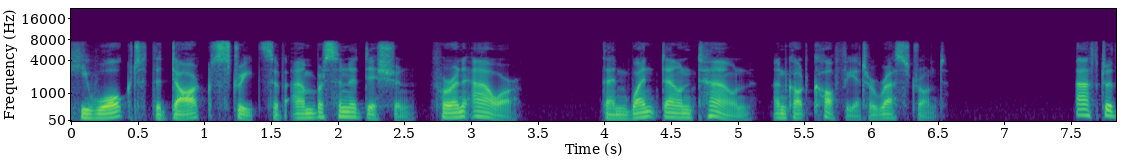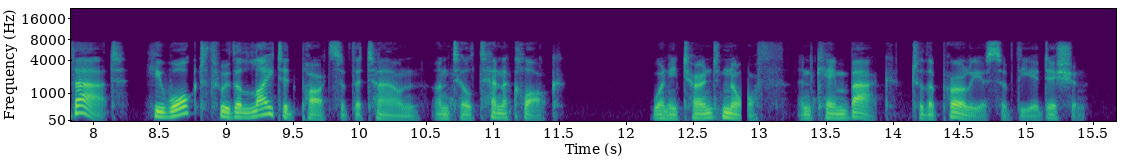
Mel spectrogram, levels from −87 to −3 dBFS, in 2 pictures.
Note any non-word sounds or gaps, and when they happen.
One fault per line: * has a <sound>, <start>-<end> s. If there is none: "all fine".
* has a dropout, 12.9-12.9 s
